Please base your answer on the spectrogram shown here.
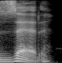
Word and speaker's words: Z: The first Mobius was Zed, Yes, I'm pronouncing it that way, so does the game.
